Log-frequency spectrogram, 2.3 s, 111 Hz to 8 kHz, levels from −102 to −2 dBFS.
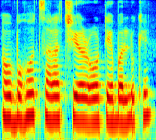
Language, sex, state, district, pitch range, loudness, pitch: Hindi, female, Arunachal Pradesh, Papum Pare, 200-225 Hz, -13 LUFS, 210 Hz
